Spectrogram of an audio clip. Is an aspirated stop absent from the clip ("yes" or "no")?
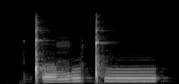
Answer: no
